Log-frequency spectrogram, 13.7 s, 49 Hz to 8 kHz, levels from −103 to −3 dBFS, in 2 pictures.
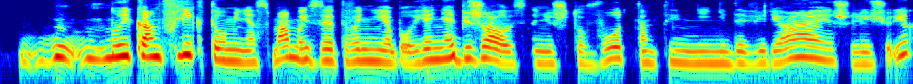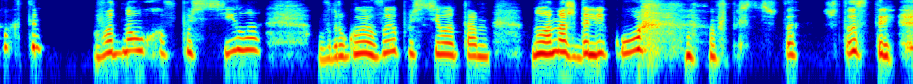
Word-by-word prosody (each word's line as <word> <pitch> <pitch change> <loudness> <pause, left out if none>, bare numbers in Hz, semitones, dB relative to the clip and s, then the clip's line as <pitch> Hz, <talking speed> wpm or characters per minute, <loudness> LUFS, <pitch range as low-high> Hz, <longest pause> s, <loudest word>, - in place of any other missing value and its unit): н 230 +1 -2
Но 250 - +5
и 275 - +9
конфликта 260 0 +4
у - - -1
меня 190 -2 -3
с - - -9
мамой 230 -1 0
из-за 205 0 -3
этого 195 0 -7
не 200 -2 -1
было. 170 - -6
Я 195 +5 -2
не 220 +2 0
обижалась 215 - +1
на - - -10
нее, 175 0 -6
что 170 +1 -10
вот, 205 +9 -2
там 180 -1 -8
ты 200 - -13
мне 180 -1 -6
не 175 0 -6
доверяешь 190 +5 -3
или 170 0 -9
еще 165 - -10
Я 295 +4 -1
как-то 465 0 -4 0.4
в 260 +6 -3
одно 340 +3 +3
ухо 360 -3 -5
впустила, 345 +5 -1 0.4
в 215 - -10
другое 265 +6 +3
выпустила 305 -1 0
там. 270 -2 -1 0.3
Но 310 +2 +7
она 345 +3 +8
ж 290 - 0
далеко, 315 +6 +4 0.6
впри - - -13
что 290 - -4 0.2
что 360 - +1
стри 280 -9 +1
235 Hz, 195 wpm, -23 LUFS, 190-300 Hz, 0.6 s, и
